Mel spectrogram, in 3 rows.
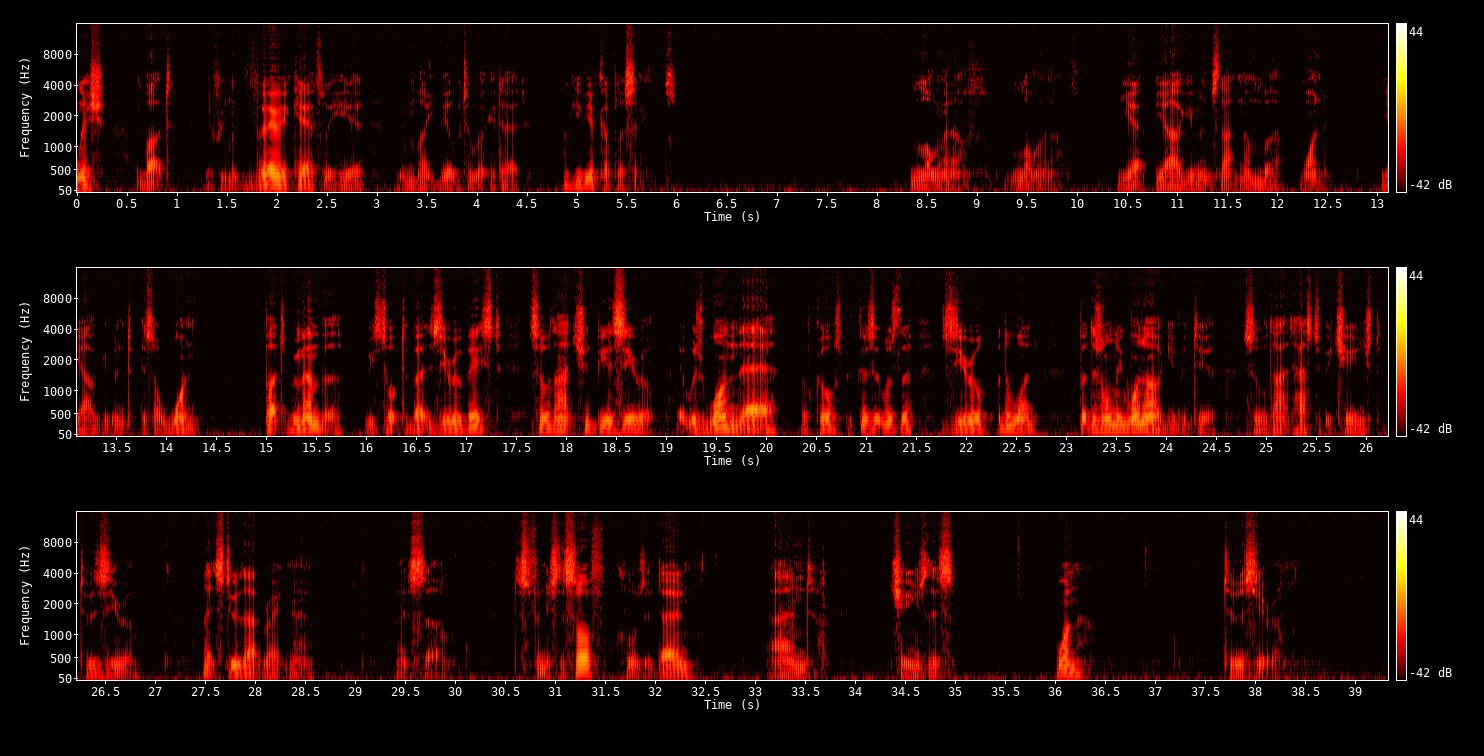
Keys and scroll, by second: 35.9 1.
